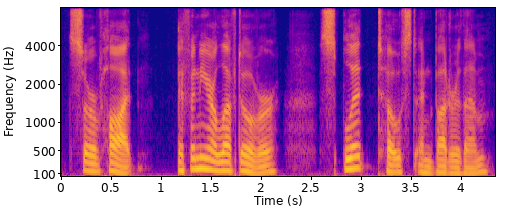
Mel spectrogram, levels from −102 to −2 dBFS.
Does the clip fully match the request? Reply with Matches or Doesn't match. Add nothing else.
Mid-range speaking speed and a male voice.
Matches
